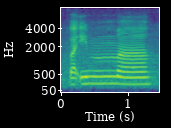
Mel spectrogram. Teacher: میم کے اوپر مشدد بھی آ رہی ہے اور ساتھ اس کے مد بھی آ رہا ہے، تو اس کو یہاں پر غنہ کر کے بھی پڑھیں گے اور میم کو کھینچ کے بھی پڑھیں گے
